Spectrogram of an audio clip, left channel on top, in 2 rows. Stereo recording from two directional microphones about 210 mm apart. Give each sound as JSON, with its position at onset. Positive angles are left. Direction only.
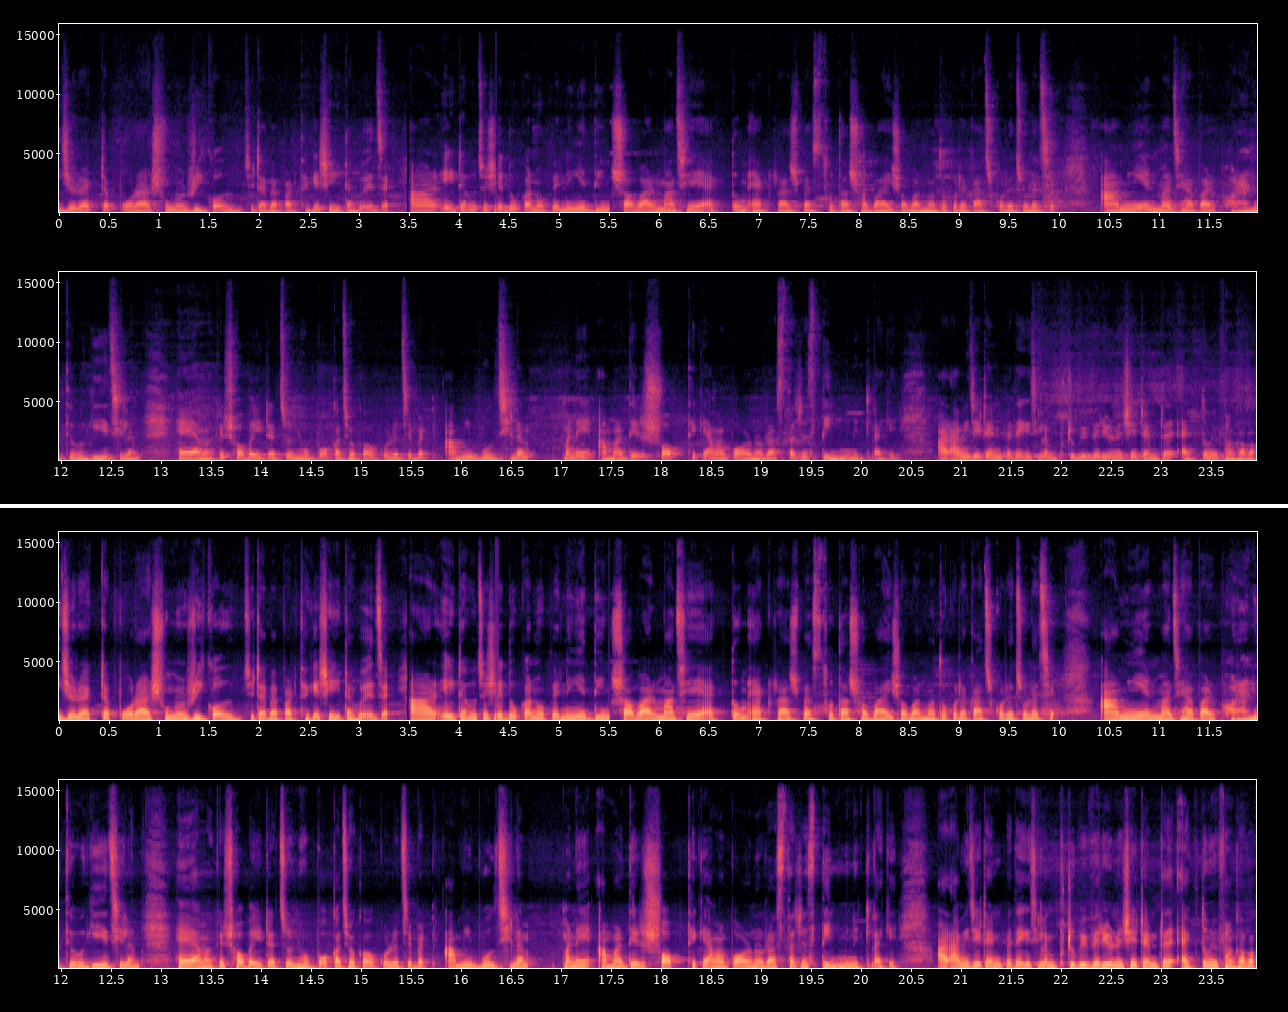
{"t": 0.0, "sound": "speech", "side_deg": -40}
{"t": 3.5, "sound": "a woman's voice", "side_deg": -30}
